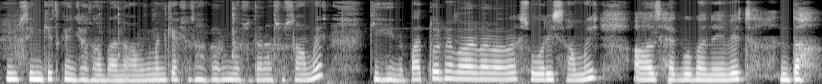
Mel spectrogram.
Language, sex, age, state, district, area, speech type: Kashmiri, female, 30-45, Jammu and Kashmir, Bandipora, rural, spontaneous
